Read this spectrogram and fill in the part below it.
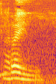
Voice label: "karaini", bee hive, Wamesa

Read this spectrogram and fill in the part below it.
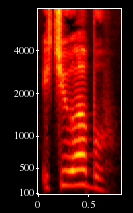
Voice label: "icu-abu", Apatani

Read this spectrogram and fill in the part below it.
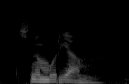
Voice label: "snomuriam", Biak

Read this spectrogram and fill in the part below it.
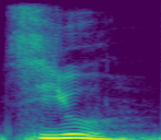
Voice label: "syu" sharp, Yawa

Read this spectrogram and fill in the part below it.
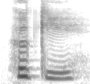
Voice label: "hwki", Apatani

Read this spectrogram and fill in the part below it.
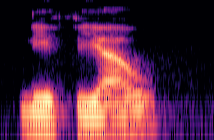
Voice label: "nidou", Aneityum; shellfish

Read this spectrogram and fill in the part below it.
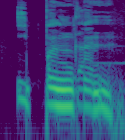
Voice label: "ipanggan", Roon

